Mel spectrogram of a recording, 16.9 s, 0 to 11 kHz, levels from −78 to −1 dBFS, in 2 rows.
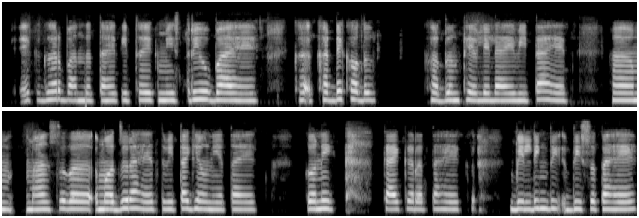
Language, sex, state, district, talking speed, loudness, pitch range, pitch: Marathi, female, Maharashtra, Dhule, 115 wpm, -17 LUFS, 230-240 Hz, 235 Hz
